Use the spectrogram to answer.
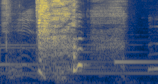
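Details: A single quick, sharp hissing sneeze from a streamer whose throat is unwell, over steady background music; sneeze.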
